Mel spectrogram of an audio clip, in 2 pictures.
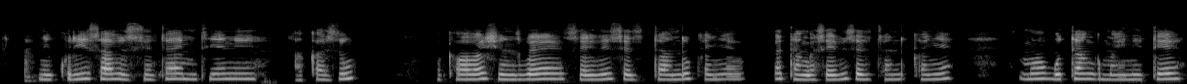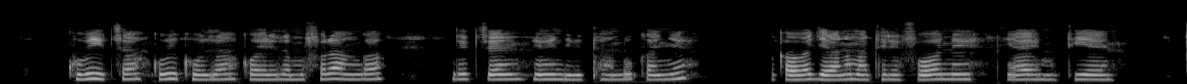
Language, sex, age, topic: Kinyarwanda, female, 25-35, finance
